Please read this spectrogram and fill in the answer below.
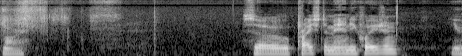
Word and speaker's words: Marr: Yes, it's pronounced Marr.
